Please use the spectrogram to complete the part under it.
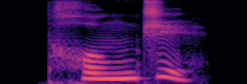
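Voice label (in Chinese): "同志", Chinese; HSK6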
